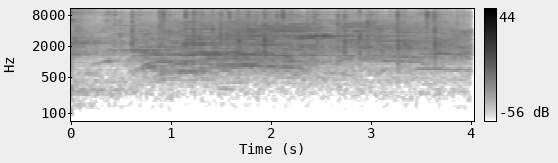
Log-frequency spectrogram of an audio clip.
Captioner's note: crowd cheering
